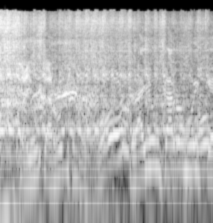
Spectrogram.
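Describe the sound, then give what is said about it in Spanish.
A voice imitates a car engine, a continuous buzzing rumble that revs up and down in pitch for about three seconds, steady and fairly loud. “Qué bueno que se escuchó el efecto.”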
